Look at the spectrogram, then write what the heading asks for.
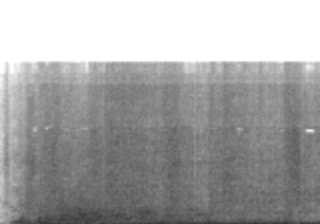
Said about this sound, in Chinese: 服务员啊，带枪的，把那个听众给我击毙。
